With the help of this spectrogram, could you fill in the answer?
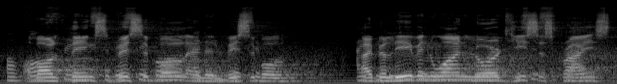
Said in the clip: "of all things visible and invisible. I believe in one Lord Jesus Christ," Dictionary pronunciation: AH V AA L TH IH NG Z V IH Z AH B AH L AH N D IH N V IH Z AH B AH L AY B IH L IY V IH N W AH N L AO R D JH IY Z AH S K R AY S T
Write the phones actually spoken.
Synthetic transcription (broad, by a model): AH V AA L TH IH NG S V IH S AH B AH L AH N D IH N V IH S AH B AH L AY B IH L IY V IH N W AH N L AO R D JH IY S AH S K R AY S T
